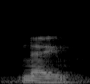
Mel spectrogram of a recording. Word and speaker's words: gnome: So for example, in the words no, gnarly, gnome, gnomic. Sometimes the letter H is silent at the beginning of the word.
